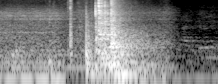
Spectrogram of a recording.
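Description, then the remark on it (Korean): A book vending machine drops a book after a child presses its button: a short click, then a heavy, booming thud with a brief rattle that fades out quickly over a low background hum. “버튼을 누르자 쿵 하는 소리와 함께 작은 입구 앞으로 뭔가가 떨어지는데요.”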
